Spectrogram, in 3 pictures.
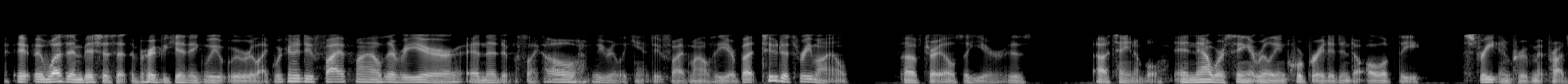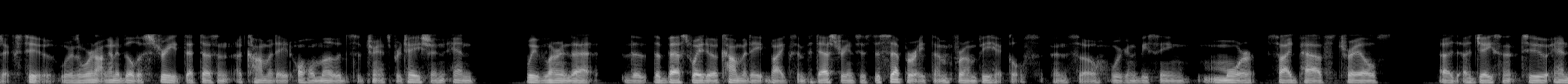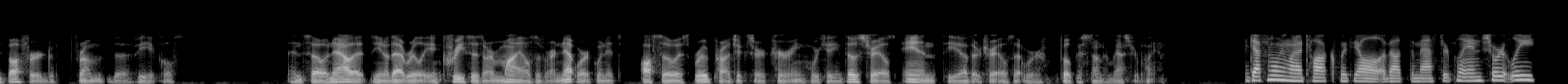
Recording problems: high frequencies cut off; severe; nothing above 4 kHz

